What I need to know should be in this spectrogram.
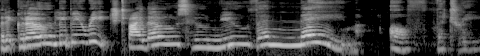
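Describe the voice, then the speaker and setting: A woman puts on a character voice, high in pitch. She speaks at a fairly slow pace. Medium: read story.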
